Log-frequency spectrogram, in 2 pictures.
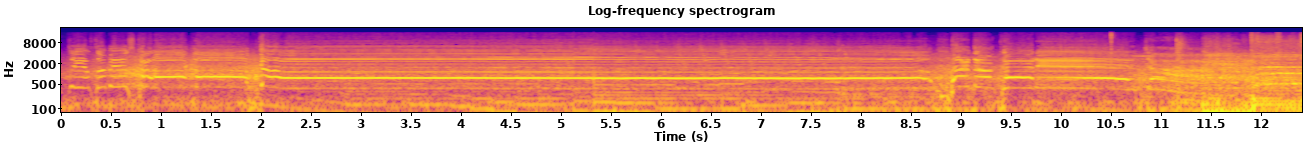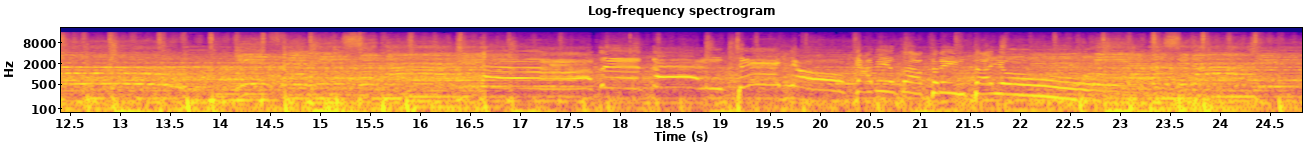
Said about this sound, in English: this song is absolutely famous in Brazil because in many radio stations, especially in Rio, São Paulo, and Minas Gerais, up to this day, when a team score a goal, they play the song in the background over the commentator screaming that was a goal.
